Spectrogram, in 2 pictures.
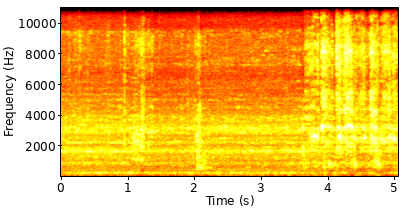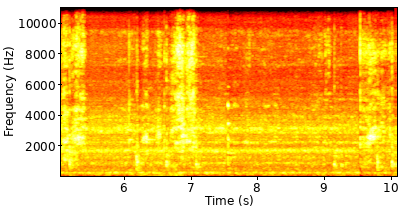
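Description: A spoon stirring and scraping thick masala paste in a stainless-steel pan, in short spells about four seconds in, around seven seconds, and again near the end, over a steady low hum.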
